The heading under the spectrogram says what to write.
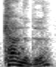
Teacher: La deuxième et la troisième syllabe ne sont pas accentuées. Vous avez donc un son que vous connaissez comme étant le schwa, c'est-à-dire le son le plus courant de la langue anglaise, c'est-à-dire ce son vocalique non accentué.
